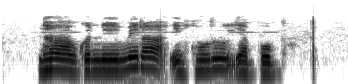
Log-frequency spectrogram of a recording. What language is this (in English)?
Kinyarwanda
